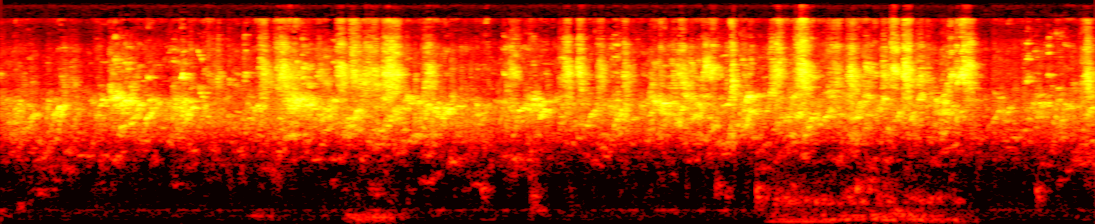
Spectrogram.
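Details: Baby budgerigar, a tame pet bird being spoon-fed, giving continuous high chattering chirps and squeaky tweets, busy and unbroken, with soft low thumps of handling underneath.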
